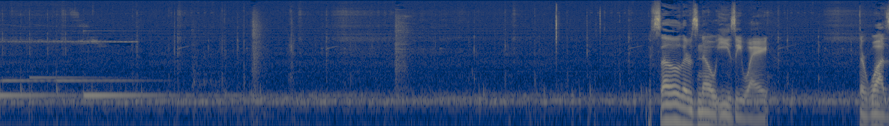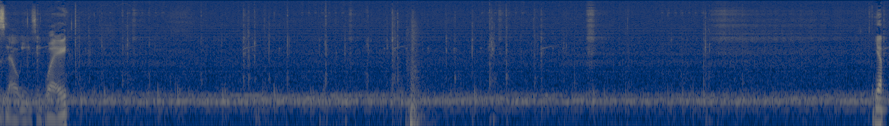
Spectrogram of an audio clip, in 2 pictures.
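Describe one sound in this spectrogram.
Soft, steady video game music hums.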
